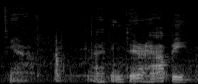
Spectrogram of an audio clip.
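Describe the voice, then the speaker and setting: A man's voice: medium pitch, fairly even intonation, unhurried, creaky, noisy background. A man teaching young children, reading a picture book aloud and patiently explaining it in simple terms with questions.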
